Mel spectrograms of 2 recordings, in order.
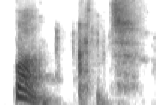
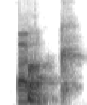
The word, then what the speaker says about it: fact: Hay que pronunciarlo bien porque hay una palabra en inglés es parecido que no es muy bueno. Yeah, fact. Fact. ¿Y cuál es la palabra? Fuck. Fuck. Ah, fact. Fact. Sí. Hay que pronunciar la T.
